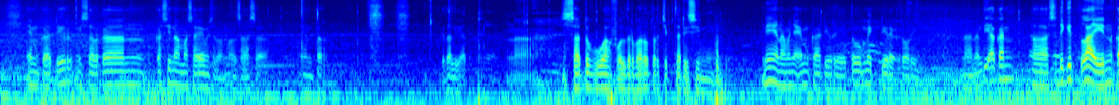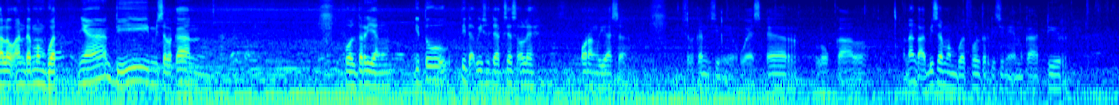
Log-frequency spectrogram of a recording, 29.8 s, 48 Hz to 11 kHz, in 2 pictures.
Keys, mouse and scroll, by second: 0.1-1.4 typing, 2.5-3.8 typing, 4.1 Return, 5.6-6.5 typing, 8.0 click, 17.3-19.0 typing, 24.5-26.6 typing, 26.7 Return, 28.2-29.8 typing.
